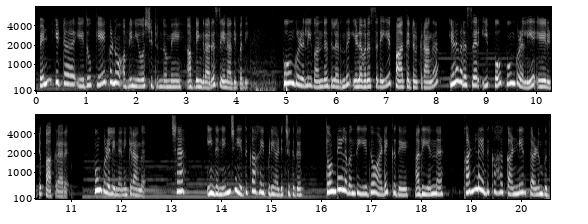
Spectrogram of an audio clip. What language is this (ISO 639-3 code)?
tam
